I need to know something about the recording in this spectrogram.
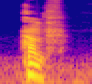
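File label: "humph", US English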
